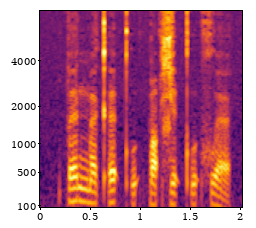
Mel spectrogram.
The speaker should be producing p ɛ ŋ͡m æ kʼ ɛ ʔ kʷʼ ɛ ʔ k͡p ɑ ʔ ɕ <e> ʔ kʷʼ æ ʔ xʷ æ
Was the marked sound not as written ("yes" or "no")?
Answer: no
